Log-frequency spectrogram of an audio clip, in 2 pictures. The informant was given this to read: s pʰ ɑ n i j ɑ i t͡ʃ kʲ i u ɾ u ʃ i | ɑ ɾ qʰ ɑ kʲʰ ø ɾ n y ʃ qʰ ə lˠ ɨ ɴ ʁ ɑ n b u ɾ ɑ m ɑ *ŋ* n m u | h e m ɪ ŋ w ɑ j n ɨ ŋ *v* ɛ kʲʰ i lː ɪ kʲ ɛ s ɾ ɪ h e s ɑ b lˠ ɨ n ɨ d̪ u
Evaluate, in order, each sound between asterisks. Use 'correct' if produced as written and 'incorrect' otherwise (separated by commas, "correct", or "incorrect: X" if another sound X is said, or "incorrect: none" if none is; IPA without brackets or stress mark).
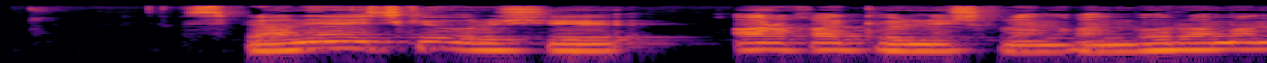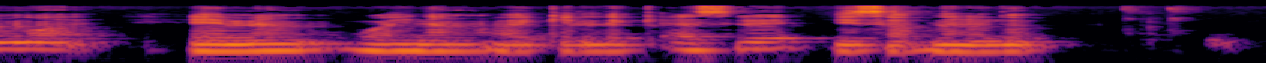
incorrect: none, incorrect: w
